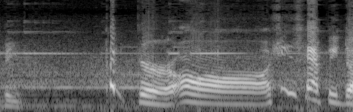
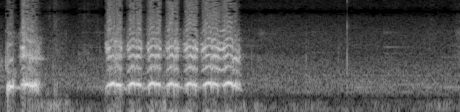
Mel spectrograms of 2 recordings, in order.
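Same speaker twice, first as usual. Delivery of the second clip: yelling from the sidelines; 5 dB louder than usual. Real, not acted. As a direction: cheer the dog on at full voice. Cheering dog on to fetch.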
